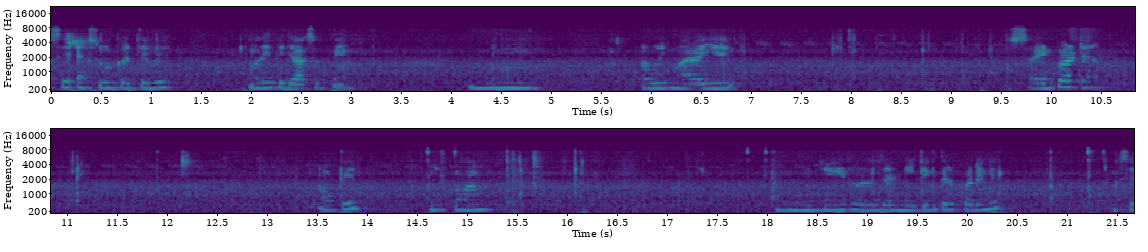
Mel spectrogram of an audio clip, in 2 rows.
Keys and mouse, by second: 0.1 KP_4, 0.3 KP_4, 1.8 KP_6, 4.4 KP_9, 6.7 alt+z, 7.8 alt+z, 9.2 KP_3, 10.3 ctrl+KP_8, 10.8 ctrl+KP_8, 18.6 KP_6, 18.8 KP_6, 20.2 KP_2.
